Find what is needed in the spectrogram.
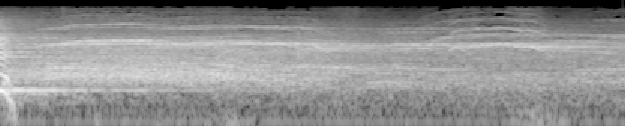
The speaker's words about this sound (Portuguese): Então só dá um gritão aí.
